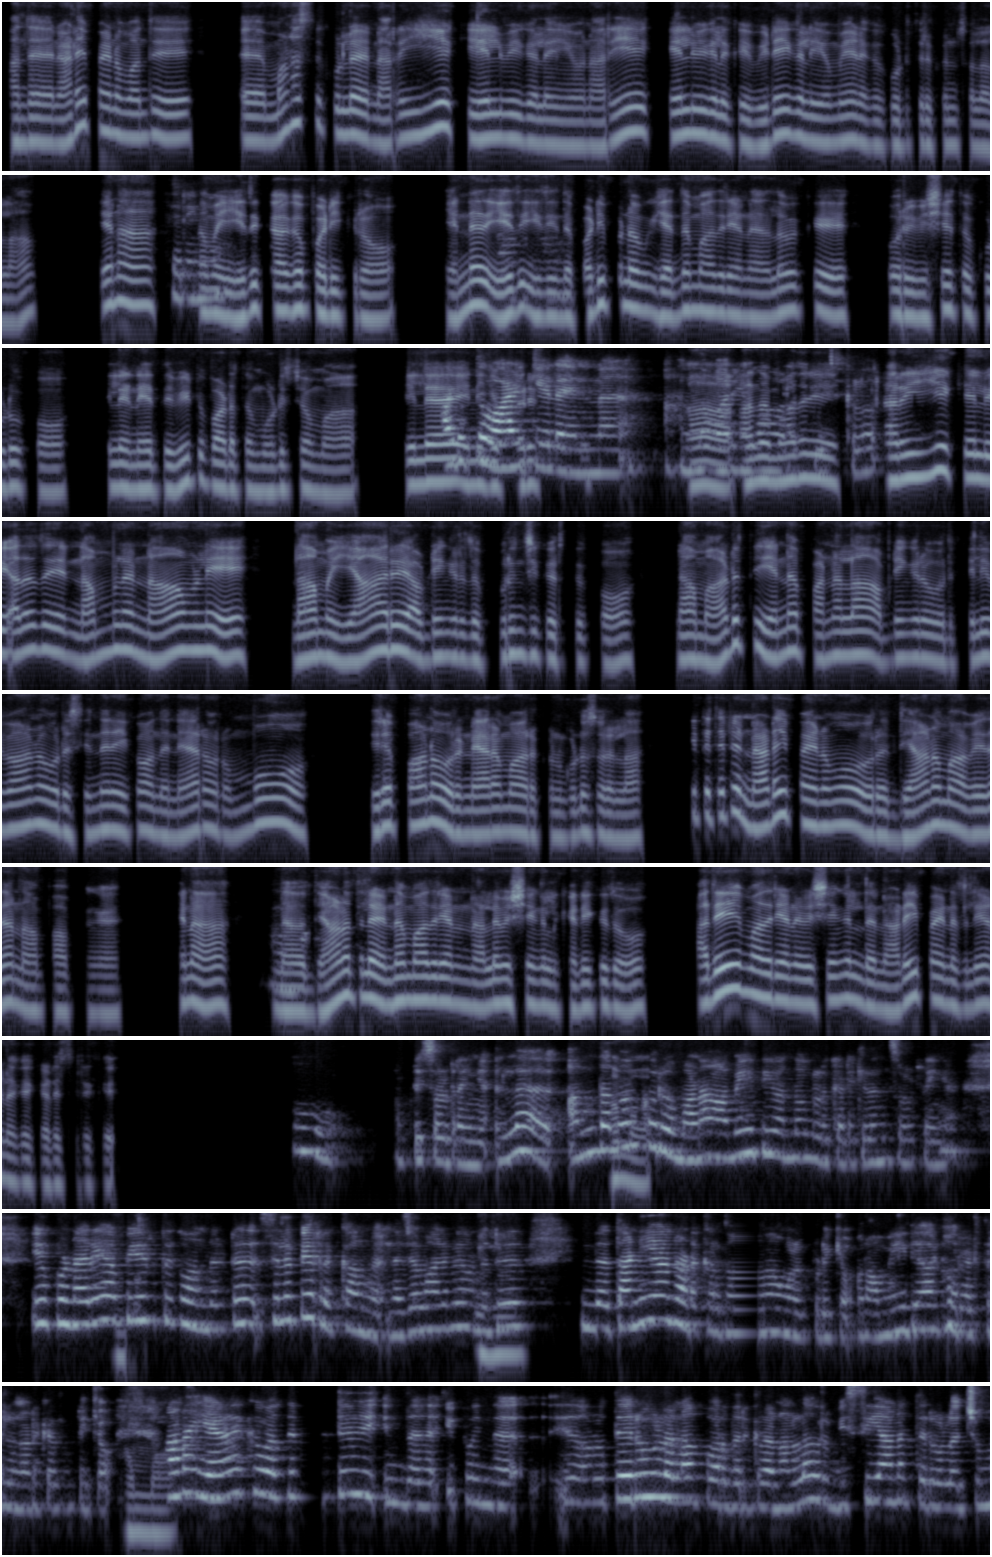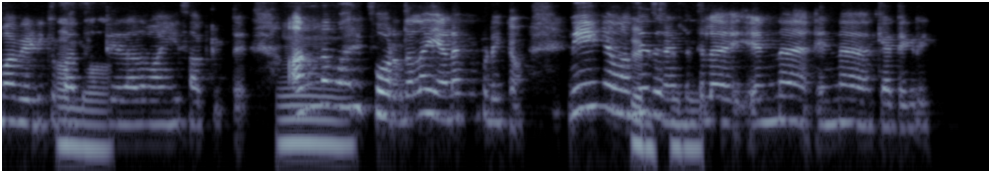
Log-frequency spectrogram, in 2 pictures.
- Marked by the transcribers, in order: other background noise; in English: "பிசி"; in English: "கேட்டகிரி?"
- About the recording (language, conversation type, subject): Tamil, podcast, பூங்காவில் நடக்கும்போது உங்கள் மனம் எப்படித் தானாகவே அமைதியாகிறது?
